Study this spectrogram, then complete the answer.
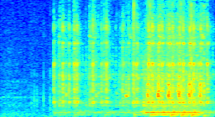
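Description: A sewing machine stitches a dress bodice into a tube, starting after a quiet half-second and running in fast steady bursts that grow louder and more continuous toward the end, with no talking.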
